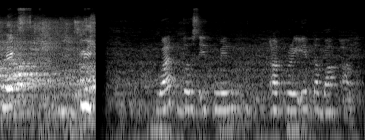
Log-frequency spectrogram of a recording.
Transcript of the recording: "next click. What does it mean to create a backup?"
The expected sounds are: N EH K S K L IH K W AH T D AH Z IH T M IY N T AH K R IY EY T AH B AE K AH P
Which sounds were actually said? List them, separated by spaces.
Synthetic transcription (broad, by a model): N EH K S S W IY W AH T D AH S IH T M IY N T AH K R IY EY T AH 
